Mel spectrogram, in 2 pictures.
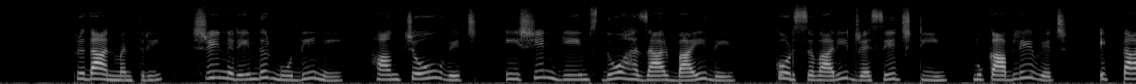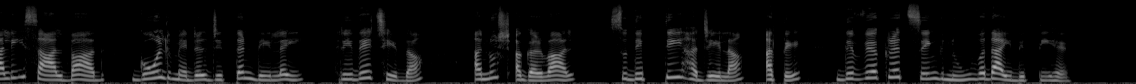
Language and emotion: Punjabi, neutral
